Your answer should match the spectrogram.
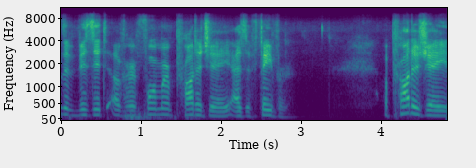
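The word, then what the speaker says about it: protégé: so that's what uh protege means it's french it's french so the g is pronounced and it's her former protege um so she's receiving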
